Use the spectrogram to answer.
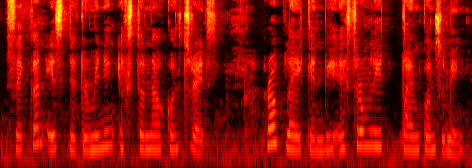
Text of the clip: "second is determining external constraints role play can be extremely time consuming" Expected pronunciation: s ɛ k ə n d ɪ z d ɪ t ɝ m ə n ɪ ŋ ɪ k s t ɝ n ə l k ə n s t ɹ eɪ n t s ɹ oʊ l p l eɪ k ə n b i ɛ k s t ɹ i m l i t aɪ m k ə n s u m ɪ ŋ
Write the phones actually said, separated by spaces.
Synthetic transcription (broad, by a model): s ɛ k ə n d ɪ s d ɪ t ɝ m ə n ɪ ŋ ɪ k s t ɝ n ə l k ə n s t ɹ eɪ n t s ɹ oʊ p l eɪ k ə n b i ɛ k s t ɹ i m l i t aɪ m k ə n s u m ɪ ŋ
